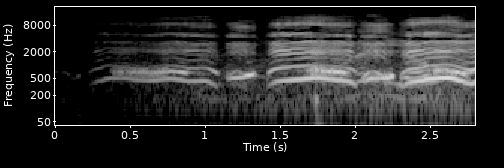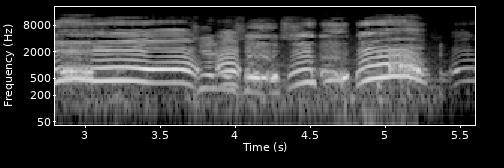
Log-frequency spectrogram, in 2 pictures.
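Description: A child cries loudly on a packed, hot and humid bus at a rest stop in Serbia, where refugees and migrants wait for transport north. The crying comes in rising wails and whimpering sobs in uneven bursts with brief catches of breath, over a faint murmur of the crowd.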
